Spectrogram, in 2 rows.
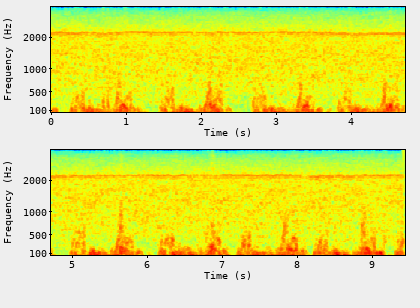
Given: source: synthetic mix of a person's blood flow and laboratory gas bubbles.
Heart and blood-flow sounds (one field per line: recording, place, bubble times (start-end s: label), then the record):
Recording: Doppler ultrasound of blood flow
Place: precordium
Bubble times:
0.69-0.83 s: bubbles
9.18-9.22 s: bubbles
From the record:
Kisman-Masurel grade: 121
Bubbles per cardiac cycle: 1 to 2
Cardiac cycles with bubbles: 10 to 50%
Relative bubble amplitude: barely perceptible (0.100 to 0.250)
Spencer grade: 2 (many but less than half of the cardiac periods contain bubble signals, singularly or in groups)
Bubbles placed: only in the low amplitude regions of the cardiac cycle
